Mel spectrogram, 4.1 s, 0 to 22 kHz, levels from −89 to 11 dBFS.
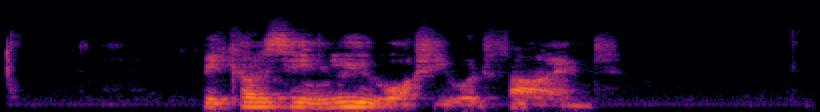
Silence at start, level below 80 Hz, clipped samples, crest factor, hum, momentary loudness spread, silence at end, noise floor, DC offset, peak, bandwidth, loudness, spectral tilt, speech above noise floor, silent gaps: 0.05 s; -62 dBFS; under 0.1%; 20 dB; none; 12 LU; 1.05 s; -71 dBFS; under 0.1%; -6 dBFS; 9.2 kHz; -24 LUFS; -5.5 dB/octave; 48 dB; none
